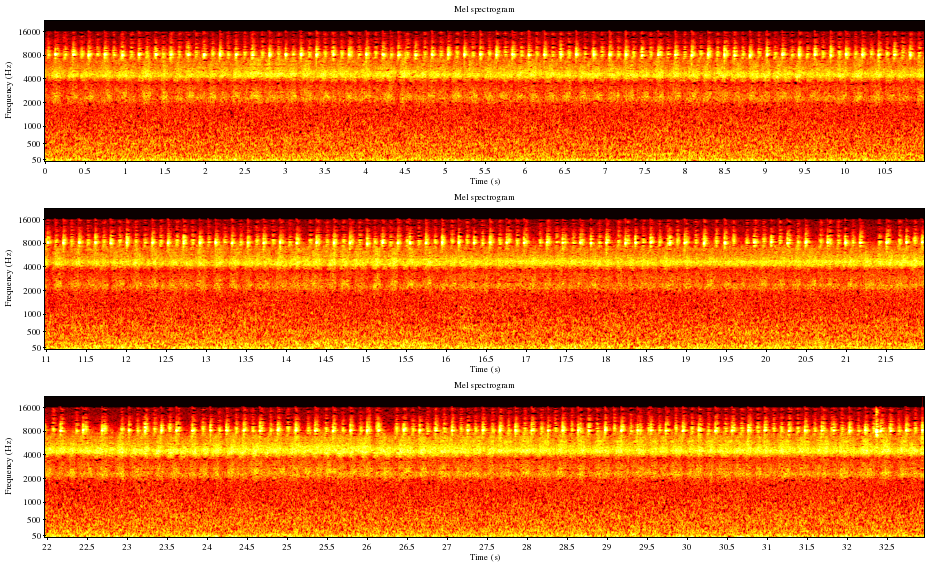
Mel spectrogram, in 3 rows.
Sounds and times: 0.0s Cicadas 32.9s
0.0s Cricket 32.9s

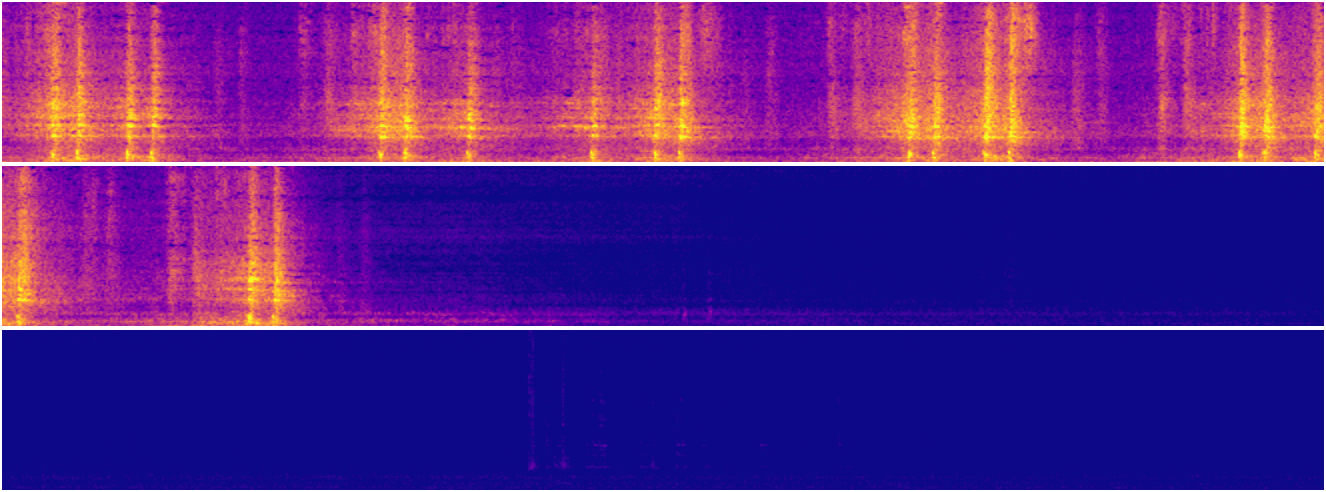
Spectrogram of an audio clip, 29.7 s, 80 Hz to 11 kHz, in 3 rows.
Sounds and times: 0.0s freight train passing 17.8s

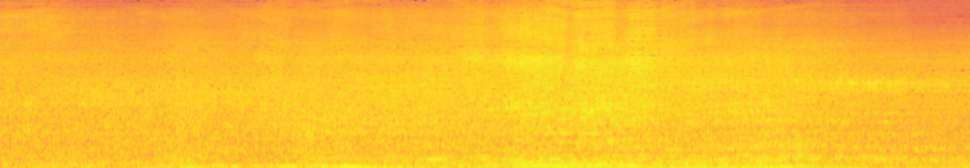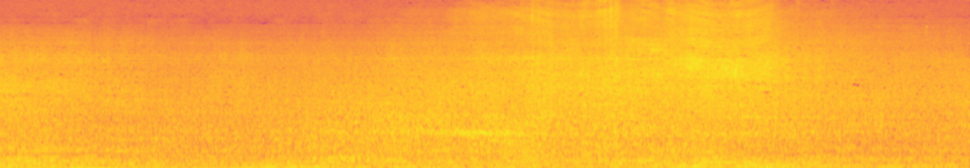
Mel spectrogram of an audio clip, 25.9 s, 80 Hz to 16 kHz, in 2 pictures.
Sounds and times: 0.0s cars 25.8s

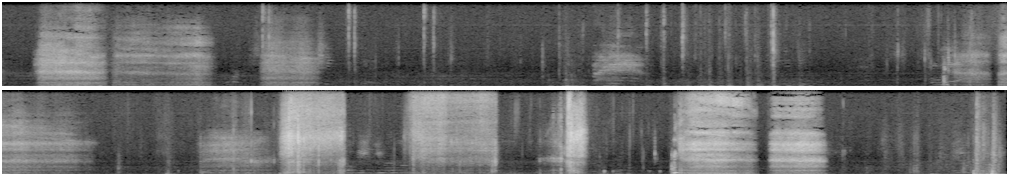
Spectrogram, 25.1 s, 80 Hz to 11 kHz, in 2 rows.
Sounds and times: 0.4s breathing 4.1s
11.9s breathing 13.8s
15.0s breathing 16.1s

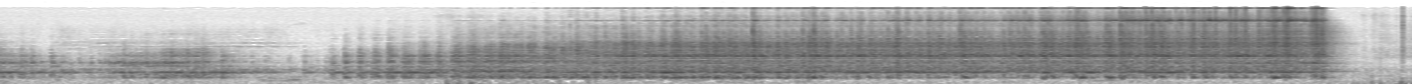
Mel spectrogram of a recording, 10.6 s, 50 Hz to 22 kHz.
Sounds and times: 2.5s coin spinning and coming to a halt 10.1s

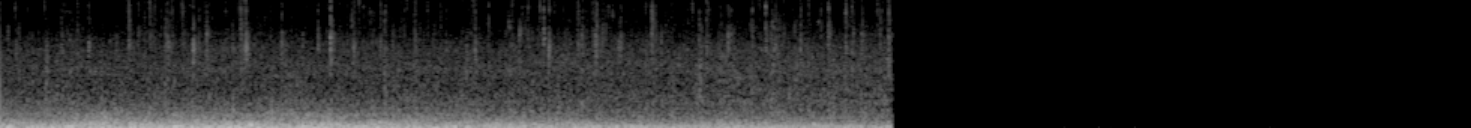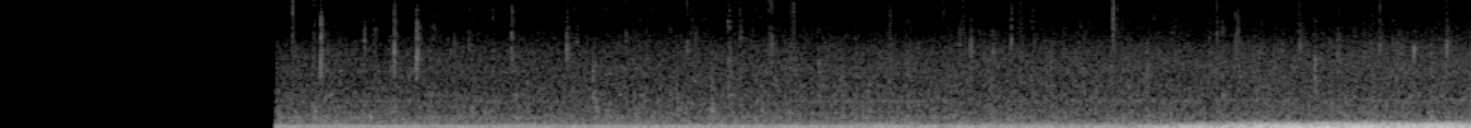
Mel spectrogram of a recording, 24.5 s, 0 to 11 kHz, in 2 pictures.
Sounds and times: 0.0s Thunder Claps 7.0s
21.9s Thunder Claps 24.5s

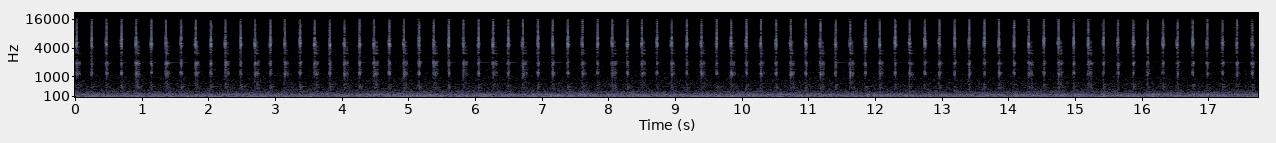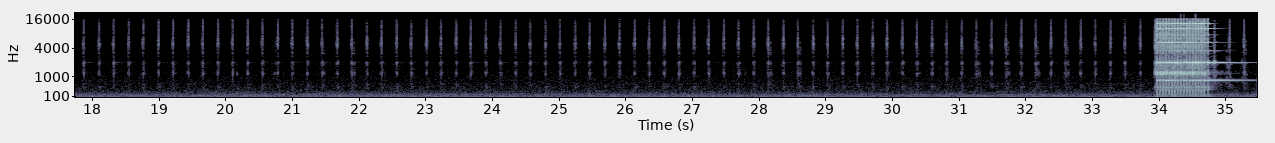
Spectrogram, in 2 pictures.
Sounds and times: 34.0s kitchen timer, ticking and ringing 35.4s

